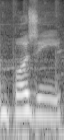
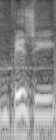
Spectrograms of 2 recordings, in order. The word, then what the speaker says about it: busy: what you're saying like I used to say uh Buzzy for like the longest time when I uh spoke English because that's how you wrote it but apparently you're supposed to pronounce it bsy and I'm like what the why do you spell it like that stupid English language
